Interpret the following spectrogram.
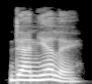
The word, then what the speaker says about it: Daniele: Daniele. He pronounced it carefully, all 3 syllables distinct.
